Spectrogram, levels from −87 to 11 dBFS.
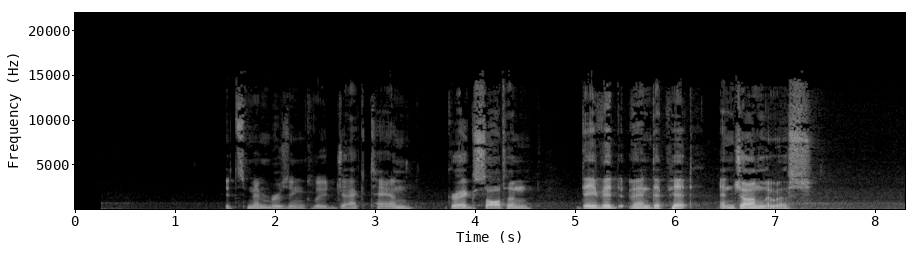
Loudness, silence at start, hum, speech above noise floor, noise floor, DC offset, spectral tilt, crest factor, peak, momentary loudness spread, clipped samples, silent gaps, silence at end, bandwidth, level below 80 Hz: -23 LUFS; 1.5 s; none; 45 dB; -68 dBFS; under 0.1%; -4.5 dB/octave; 22 dB; -2 dBFS; 15 LU; under 0.1%; none; 0.65 s; 15 kHz; -38 dBFS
